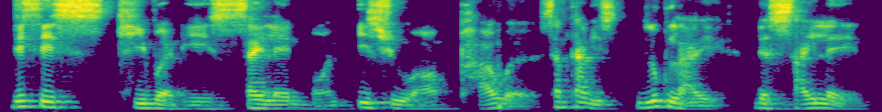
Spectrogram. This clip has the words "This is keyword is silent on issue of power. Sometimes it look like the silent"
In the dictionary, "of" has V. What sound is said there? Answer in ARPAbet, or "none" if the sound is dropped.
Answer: F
